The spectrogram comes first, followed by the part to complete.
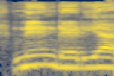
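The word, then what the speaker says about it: Cnidaria: Coelenterata क्या बोला, सी यहाँ पे साइलेंट हो जाता है, निंडेरिया भी बोला जाता है।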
